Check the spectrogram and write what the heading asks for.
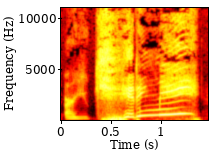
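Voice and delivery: high, loud, slow disbelief; stunned by the diagnosis; incredulous. Retold or imitated. To the doctor after the bad news, high, slow disbelief. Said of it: "I just was like".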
